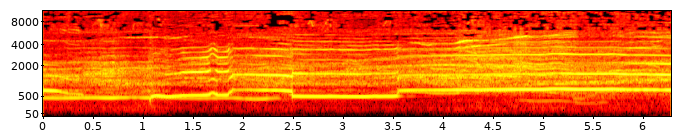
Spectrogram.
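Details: Howling wolves in a forest, calling to communicate: overlapping drawn-out tones jump in sudden steps between pitches, one voice gliding lower toward the end while others keep a steady, higher note.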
